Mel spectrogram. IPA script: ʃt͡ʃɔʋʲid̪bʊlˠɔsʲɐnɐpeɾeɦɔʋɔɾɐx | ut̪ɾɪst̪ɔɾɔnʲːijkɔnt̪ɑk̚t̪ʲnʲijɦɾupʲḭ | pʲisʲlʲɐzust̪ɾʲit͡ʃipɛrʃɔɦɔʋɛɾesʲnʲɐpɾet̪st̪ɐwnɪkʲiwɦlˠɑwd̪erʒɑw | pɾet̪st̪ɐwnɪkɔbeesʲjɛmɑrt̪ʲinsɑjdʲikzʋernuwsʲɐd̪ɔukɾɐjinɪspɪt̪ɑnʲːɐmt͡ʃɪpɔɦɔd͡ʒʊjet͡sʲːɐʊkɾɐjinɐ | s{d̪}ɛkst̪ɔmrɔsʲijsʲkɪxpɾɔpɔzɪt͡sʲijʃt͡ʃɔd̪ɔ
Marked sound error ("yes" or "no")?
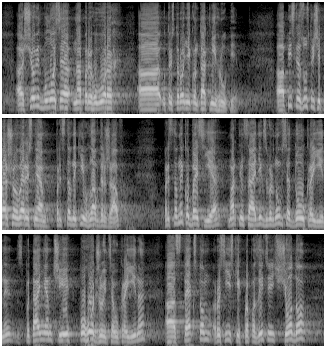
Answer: yes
